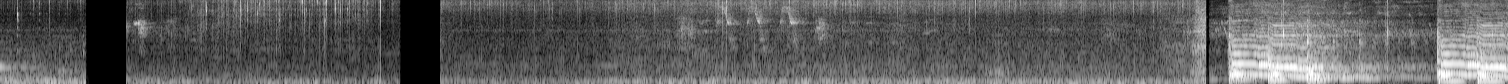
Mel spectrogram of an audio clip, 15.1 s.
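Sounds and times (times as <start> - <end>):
food sizzling in oil: 1.3 - 12.1.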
